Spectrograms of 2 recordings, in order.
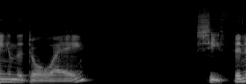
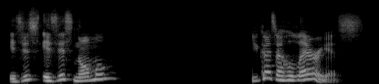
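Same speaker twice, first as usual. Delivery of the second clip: higher, bright-eyed guest voice; lightly voiced guest marveling at the group; delighted newcomer; 9 semitones higher than usual. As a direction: play the thrilled newcomer at the table.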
